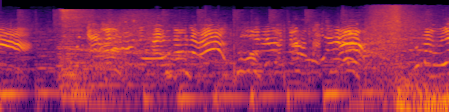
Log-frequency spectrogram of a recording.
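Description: Several high-pitched voices shouting and shrieking in quick short cries, over background music with a steady low bass.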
